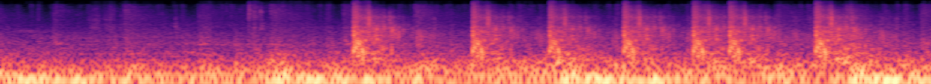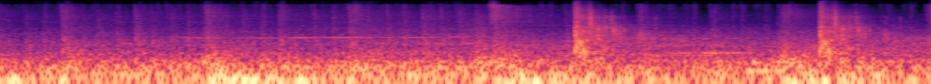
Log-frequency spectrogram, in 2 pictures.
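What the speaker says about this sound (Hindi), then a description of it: "अरे मैं कवर फायर करता हूँ ना" Cover gunfire rings out in a TV crime drama standoff, a run of sharp, loud shots in irregular bursts, some spaced and some in quick pairs, over a steady noisy background with no talking.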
